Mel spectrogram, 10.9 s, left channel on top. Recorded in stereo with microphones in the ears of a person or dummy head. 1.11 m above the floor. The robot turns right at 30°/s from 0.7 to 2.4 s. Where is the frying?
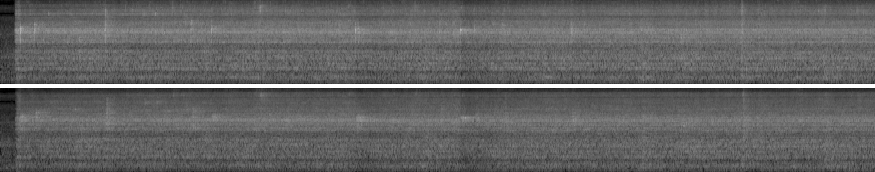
55° left, 1.7 m; by 11.0 s 105° left, 1.7 m.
